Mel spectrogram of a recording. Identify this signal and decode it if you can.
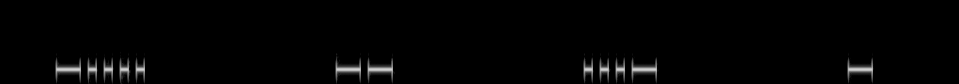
Morse code, heard as a keyed tone, about 15 wpm, spaced as for 4 wpm, 700 Hz. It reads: 6MVT
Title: USA Call Signs - 6 Characters - 8x Character Spacing - 15wpm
